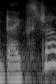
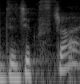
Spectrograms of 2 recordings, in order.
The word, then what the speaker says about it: Dijkstra: it's not pronounced as digits try its plan said Dijkstra basically he was Dutch and that's why this Dyk e Stra ok the pronunciation is this ok IJ is pronounced as I in Dutch ok so this is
